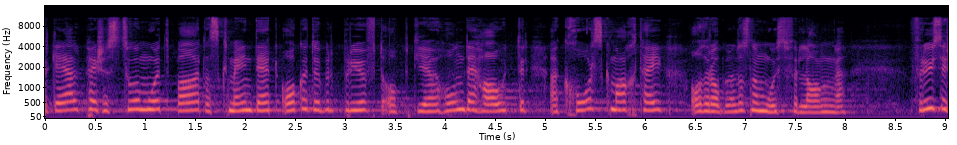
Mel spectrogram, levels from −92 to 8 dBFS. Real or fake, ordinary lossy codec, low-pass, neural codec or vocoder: real; none; 10.8 kHz; none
